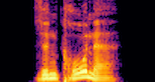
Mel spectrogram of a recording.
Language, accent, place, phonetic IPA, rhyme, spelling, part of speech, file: German, Germany, Berlin, [zʏnˈkʁoːnə], -oːnə, synchrone, adjective, De-synchrone.ogg
- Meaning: inflection of synchron: 1. strong/mixed nominative/accusative feminine singular 2. strong nominative/accusative plural 3. weak nominative all-gender singular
